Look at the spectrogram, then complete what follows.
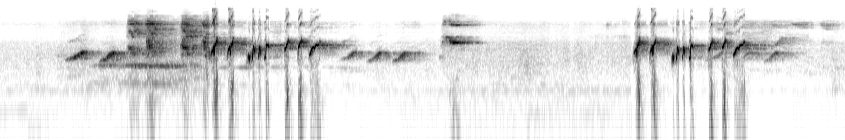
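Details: Energetic bulbul song, used for luring wild birds: a dense burst of chattering notes with sharp clicks, then a short run of rising whistled notes, a pause, and another chattering, clicking burst.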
